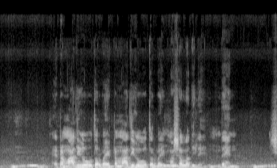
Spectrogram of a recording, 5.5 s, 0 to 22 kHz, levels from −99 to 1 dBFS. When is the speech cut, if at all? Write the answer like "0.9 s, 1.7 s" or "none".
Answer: none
